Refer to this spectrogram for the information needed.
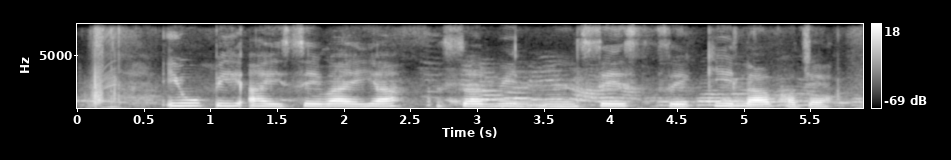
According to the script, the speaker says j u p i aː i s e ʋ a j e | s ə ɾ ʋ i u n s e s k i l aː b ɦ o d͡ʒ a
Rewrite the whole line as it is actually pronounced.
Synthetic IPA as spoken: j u p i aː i s e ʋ a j a | s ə ɾ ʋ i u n s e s k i l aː b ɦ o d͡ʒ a

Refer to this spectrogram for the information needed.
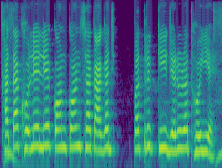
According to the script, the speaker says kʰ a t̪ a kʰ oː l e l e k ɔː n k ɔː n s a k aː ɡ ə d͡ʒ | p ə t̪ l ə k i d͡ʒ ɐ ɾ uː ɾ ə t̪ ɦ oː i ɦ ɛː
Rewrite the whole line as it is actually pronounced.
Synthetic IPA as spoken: kʰ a t̪ a kʰ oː l e l e k ɔː n k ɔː n s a k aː ɡ ə d͡ʒ | p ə t̪ ɾ ə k i d͡ʒ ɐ ɾ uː ɾ ə t̪ ɦ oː i ɦ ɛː

